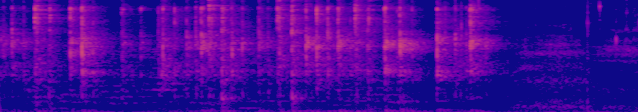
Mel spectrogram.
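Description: Typing on a computer keyboard: a quick, irregular run of faint keystrokes that stops a little before the end.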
